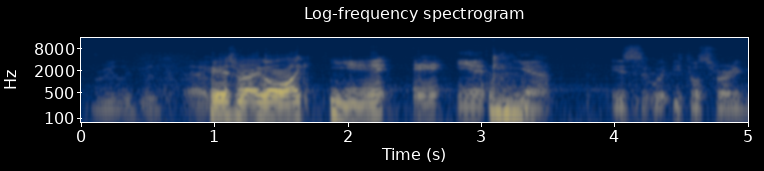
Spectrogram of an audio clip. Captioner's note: imitates guitar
